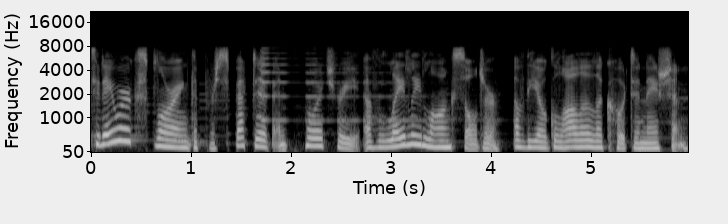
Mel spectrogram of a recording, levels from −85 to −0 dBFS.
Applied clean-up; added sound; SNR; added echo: neural mask model RNNoise.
